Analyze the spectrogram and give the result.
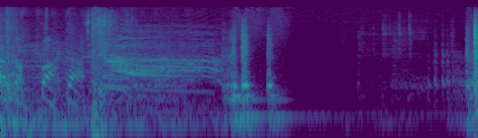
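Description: A chair creaks in a long, groaning, pitched sweep for about two seconds, followed by a few soft knocks and then near silence with faint rustling.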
